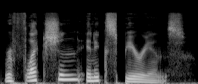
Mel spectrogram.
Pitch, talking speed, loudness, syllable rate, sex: 155 Hz, 90 wpm, -18 LUFS, 4.4 syllables/s, male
